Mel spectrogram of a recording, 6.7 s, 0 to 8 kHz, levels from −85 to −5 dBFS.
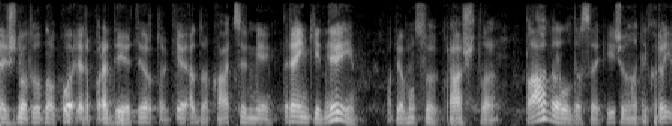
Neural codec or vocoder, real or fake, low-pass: codec, 24 kHz, 1.5 kbps, HILCodec; fake; 7.2 kHz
